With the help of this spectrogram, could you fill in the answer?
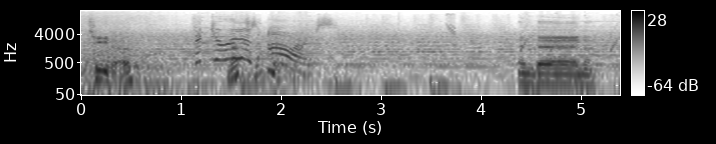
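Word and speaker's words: Tidus: but to be fair, in Final Fantasy 10, they never even say Titus's name. So, we have to learn from Kingdom Hearts that it's actually Teta.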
